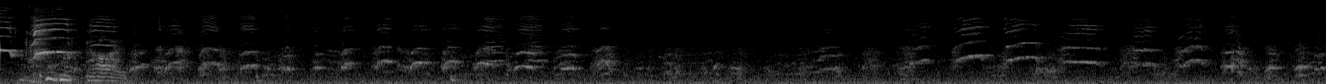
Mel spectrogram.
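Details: Pit Bull puppies whining as they eat: a louder cry at the start, then a rapid, uneven chorus of high squeaks and yips, several per second, over constant low background noise.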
